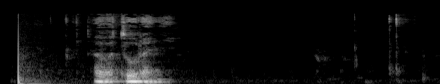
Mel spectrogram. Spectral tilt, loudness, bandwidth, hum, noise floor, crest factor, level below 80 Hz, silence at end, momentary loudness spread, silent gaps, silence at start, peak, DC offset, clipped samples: -6 dB/octave; -17 LUFS; 11.5 kHz; none; -67 dBFS; 22 dB; -46 dBFS; 2.7 s; 20 LU; none; 0.2 s; 0 dBFS; under 0.1%; under 0.1%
